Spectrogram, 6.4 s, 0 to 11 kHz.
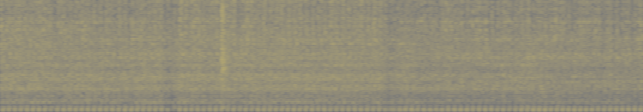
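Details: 2004 Suzuki DRZ400S idling with open exhaust after pilot jet raised 27.5 to 32.5 and fuel screw 1.5 turns out; loud irregular exhaust backfire pops persist, lean condition not fixed, carb spray showed no air leak, cause unclear.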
